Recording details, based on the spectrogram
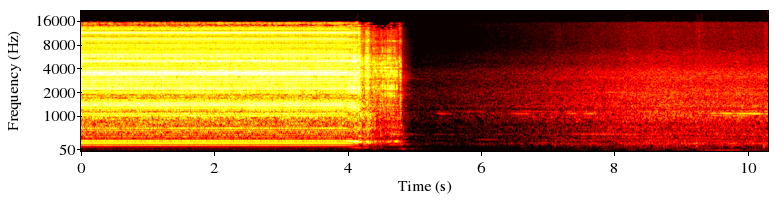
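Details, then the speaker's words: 16-inch Axelson starter contactor being energized after motor lead identification: hard, fast buzzing rattle about four per second, then it drops out, chattering instead of pulling in. Suspected insufficient power or corroded internal contacts, unconfirmed. "I mean, it's closed. It's closing. But it's chattering. It's chattering."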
